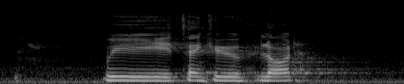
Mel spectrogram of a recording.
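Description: A man speaks into a microphone, heard over loudspeakers in a large echoing hall.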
